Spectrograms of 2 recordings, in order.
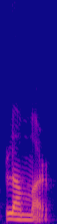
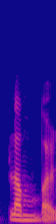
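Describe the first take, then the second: First: No b sound is heard after the m. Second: A b sound is heard after the m. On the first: The speaker calls it right. "बी का sound नहीं आएगा" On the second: The speaker calls it wrong. "Without नियम आपने पढ़ा होगा तो इसको प्लम्बर बोल बोलते हैं"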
